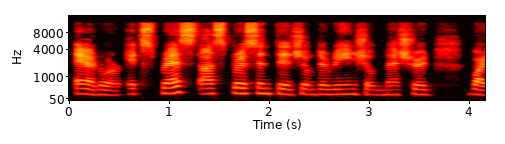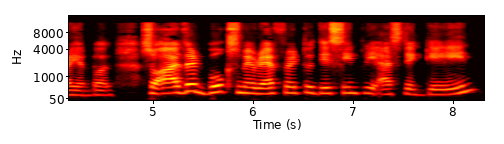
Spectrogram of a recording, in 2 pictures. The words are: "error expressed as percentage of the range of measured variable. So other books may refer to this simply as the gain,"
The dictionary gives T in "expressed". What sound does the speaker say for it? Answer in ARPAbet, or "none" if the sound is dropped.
none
